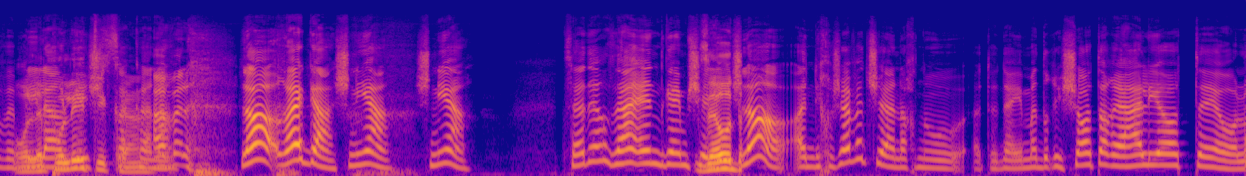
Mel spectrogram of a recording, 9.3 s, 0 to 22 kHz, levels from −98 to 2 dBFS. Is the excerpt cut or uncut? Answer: cut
